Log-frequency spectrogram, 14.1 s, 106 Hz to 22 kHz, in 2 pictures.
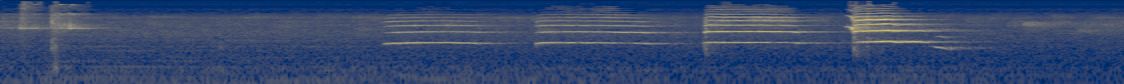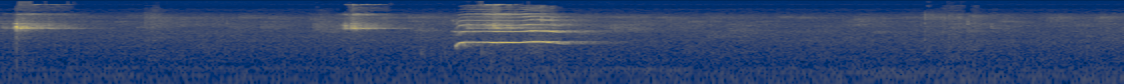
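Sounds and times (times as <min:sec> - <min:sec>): eagle whistled calls: 0:02.4 - 0:06.2, 0:09.8 - 0:10.8.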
